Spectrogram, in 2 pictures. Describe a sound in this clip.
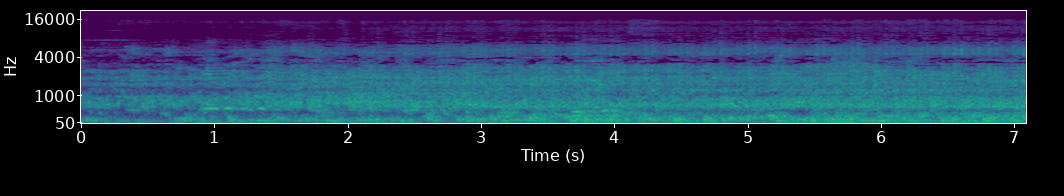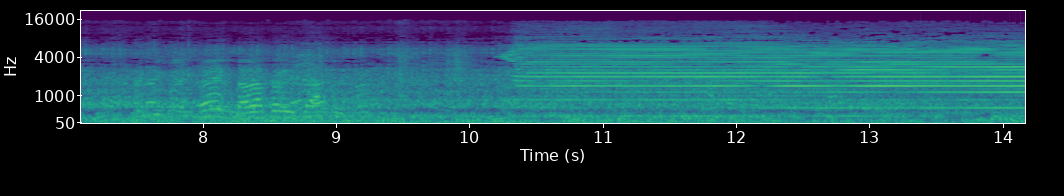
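A diesel locomotive rumbles past.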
